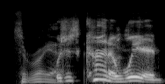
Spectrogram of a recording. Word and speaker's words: Saroea: It's actually pronounced Saroea. Saroea.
